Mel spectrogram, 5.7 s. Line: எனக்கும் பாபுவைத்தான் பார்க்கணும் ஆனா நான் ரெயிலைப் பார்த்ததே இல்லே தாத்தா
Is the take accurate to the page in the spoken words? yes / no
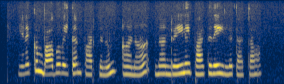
yes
